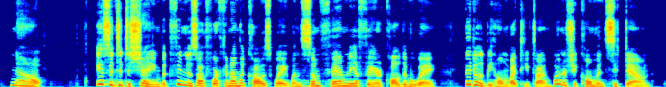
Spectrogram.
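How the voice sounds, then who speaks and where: A woman puts on a character voice pitched high. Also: moderate pace. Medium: read story. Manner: warm, coaxing.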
